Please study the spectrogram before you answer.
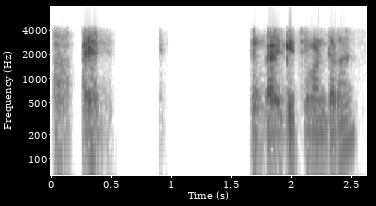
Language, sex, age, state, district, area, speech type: Telugu, male, 18-30, Andhra Pradesh, West Godavari, rural, conversation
